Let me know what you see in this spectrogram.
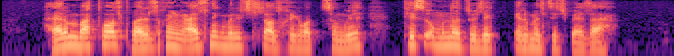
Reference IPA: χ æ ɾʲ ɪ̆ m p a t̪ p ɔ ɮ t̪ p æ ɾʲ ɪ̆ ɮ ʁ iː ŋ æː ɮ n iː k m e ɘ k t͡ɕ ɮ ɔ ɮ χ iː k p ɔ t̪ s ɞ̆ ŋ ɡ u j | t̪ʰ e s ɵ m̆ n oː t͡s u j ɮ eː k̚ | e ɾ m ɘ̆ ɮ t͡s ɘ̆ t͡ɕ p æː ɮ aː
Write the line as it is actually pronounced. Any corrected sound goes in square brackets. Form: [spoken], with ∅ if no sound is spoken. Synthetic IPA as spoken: χ æ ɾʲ ɪ̆ m p a t̪ p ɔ ɮ t̪ p æ ɾʲ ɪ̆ ɮ ʁ iː ŋ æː ɮ n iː k m e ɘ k t͡ɕ ɮ ɔ ɮ χ iː k p ɔ t̪ s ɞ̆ ŋ ɡ u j | t̪ʰ e s ɵ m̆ n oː t͡s u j ɮ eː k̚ | e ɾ m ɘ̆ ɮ t͡s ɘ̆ t͡ɕ p æː ɮ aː

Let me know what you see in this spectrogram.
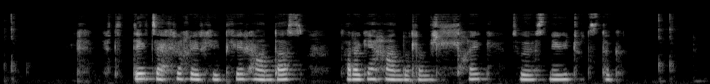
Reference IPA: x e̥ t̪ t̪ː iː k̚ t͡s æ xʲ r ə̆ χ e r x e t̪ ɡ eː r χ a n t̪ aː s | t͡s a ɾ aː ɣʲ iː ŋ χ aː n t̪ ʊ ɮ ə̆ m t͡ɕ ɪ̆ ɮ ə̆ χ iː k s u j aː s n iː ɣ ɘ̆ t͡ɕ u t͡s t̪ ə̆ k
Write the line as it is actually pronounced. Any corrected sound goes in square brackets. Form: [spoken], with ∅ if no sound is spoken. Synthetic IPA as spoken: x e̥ t̪ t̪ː iː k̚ t͡s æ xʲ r ə̆ χ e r x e t̪ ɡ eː r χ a n t̪ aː s | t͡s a ɾ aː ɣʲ iː ŋ χ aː n t̪ ʊ ɮ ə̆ m t͡ɕ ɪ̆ ɮ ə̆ χ iː k [t͡s] u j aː s n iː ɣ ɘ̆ t͡ɕ u t͡s t̪ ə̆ k

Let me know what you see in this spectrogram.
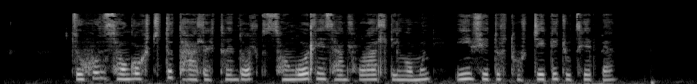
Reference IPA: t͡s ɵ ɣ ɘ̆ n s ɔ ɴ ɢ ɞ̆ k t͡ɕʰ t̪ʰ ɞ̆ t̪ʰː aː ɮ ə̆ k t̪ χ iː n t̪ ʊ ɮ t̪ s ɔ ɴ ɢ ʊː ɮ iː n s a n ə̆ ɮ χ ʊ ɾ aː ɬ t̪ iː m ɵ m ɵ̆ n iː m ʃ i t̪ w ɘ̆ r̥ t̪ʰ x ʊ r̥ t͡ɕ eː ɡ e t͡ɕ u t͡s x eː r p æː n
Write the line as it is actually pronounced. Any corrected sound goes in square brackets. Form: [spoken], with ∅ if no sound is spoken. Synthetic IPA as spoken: t͡s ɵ [x] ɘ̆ n s ɔ ɴ ɢ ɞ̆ k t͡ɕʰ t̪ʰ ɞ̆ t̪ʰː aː ɮ ə̆ k t̪ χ iː n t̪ ʊ ɮ t̪ s ɔ ɴ ɢ ʊː ɮ iː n s a n ə̆ ɮ χ ʊ ɾ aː ɬ t̪ iː [ŋ] ɵ m ɵ̆ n iː m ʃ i t̪ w ɘ̆ r̥ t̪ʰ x [u] r̥ t͡ɕ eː ɡ e t͡ɕ u t͡s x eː r p æː n

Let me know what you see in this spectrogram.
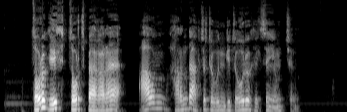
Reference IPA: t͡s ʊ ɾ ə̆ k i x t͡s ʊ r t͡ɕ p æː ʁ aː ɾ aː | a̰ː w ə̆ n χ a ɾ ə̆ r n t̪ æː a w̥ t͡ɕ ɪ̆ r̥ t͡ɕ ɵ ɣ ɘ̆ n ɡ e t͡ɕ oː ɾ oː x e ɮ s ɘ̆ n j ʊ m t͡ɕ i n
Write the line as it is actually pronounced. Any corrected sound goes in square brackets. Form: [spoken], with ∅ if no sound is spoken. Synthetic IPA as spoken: t͡s ʊ ɾ ə̆ k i x t͡s ʊ r t͡ɕ p æː ʁ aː ɾ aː | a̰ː w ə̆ n χ a ɾ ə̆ [∅] n t̪ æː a w̥ t͡ɕ ɪ̆ r̥ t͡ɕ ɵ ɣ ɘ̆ n ɡ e t͡ɕ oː ɾ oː x e ɮ s ɘ̆ [ŋ] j ʊ m [t͡ɕʰ] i n

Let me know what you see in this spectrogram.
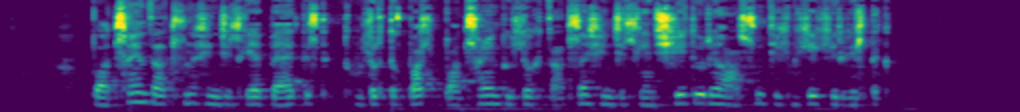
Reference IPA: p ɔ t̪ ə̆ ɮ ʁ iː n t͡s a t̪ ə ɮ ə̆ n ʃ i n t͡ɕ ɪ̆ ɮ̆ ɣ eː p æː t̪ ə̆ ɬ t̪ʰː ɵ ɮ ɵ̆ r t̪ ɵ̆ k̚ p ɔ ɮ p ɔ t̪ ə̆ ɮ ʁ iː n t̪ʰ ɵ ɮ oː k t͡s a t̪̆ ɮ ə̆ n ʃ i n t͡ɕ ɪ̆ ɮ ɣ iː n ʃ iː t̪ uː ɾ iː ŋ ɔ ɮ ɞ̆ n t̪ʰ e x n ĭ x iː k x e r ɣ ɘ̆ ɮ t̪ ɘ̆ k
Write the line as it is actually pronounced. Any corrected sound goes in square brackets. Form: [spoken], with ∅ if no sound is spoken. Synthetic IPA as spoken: p ɔ t̪ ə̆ ɮ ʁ iː n t͡s a t̪ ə ɮ ə̆ n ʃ i n t͡ɕ ɪ̆ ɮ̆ ɣ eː p æː t̪ ə̆ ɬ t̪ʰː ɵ ɮ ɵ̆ r t̪ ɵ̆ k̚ p ɔ ɮ p ɔ t̪ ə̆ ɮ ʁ iː n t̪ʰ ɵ ɮ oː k t͡s a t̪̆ ɮ ə̆ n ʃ i n t͡ɕ ɪ̆ ɮ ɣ iː n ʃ iː t̪ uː ɾ iː ŋ ɔ ɮ ɞ̆ n t̪ʰ e x n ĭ x iː k x e r ɣ ɘ̆ ɮ t̪ ɘ̆ k

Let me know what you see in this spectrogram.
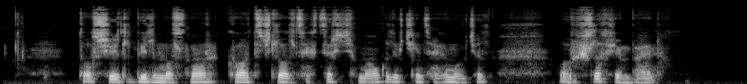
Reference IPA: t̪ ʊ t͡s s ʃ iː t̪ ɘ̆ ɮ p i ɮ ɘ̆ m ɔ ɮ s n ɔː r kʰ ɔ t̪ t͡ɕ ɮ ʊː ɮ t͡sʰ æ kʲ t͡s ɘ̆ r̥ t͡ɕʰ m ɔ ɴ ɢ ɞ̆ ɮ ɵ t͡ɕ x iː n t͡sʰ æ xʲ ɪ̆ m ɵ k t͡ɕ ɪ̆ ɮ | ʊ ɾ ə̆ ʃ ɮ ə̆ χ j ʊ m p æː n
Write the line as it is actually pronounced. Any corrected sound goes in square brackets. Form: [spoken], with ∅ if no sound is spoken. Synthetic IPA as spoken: [t̪ʰ] ʊ [∅] s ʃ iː t̪ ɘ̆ ɮ p i ɮ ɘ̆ m ɔ ɮ s n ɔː r kʰ ɔ t̪ t͡ɕ ɮ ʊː ɮ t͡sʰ æ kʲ t͡s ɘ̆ r̥ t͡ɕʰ m ɔ ɴ ɢ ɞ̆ ɮ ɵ t͡ɕ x iː n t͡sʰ æ xʲ ɪ̆ m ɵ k t͡ɕ ɪ̆ ɮ | ʊ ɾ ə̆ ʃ ɮ ə̆ χ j ʊ m p æː n

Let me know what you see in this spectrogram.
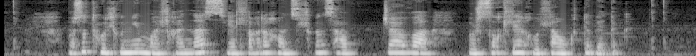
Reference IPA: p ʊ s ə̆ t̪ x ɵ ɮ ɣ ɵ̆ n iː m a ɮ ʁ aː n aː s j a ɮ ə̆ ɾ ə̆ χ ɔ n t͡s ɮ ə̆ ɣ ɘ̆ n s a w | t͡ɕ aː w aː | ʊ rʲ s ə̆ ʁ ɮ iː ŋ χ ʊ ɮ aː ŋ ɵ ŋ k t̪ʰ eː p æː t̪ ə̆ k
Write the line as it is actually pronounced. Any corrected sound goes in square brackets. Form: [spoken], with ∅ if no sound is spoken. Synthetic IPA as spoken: p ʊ s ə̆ t̪ x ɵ ɮ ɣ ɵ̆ n iː m a ɮ ʁ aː n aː s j a ɮ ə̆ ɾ ə̆ χ ɔ n t͡s ɮ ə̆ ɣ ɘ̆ n s a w | t͡ɕ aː w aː | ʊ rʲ s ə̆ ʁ ɮ iː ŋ χ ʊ ɮ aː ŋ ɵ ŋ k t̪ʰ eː p æː t̪ ə̆ k

